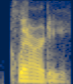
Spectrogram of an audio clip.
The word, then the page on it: clarity: American English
